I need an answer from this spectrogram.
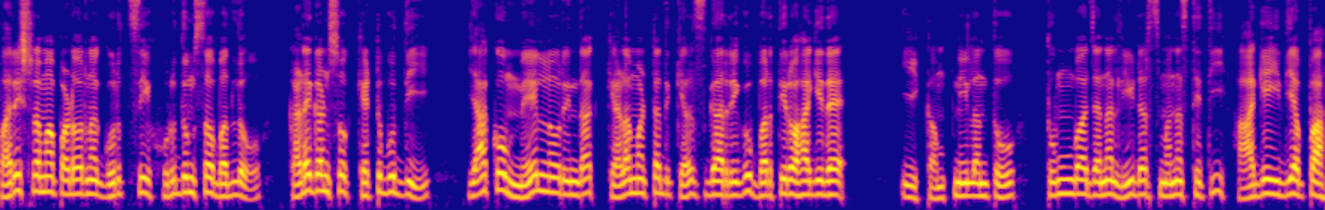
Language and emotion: Kannada, disgusted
